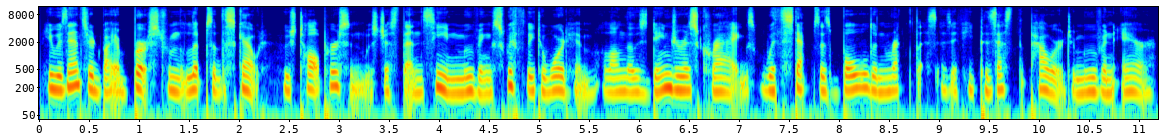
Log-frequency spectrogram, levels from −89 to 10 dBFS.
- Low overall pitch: No, medium, 170 Hz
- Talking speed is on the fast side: Yes, fast, 230 wpm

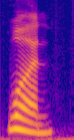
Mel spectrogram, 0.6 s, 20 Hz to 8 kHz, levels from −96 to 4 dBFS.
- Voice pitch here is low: No, high, 215 Hz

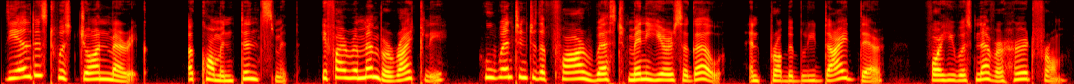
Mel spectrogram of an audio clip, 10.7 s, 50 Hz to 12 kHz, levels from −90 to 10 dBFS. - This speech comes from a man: No, female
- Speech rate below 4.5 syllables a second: No, 5.1 syllables/s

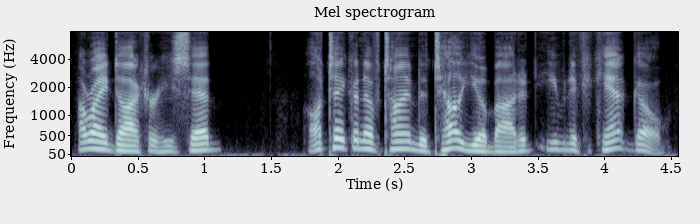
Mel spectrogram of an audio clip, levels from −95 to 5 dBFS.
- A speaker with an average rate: No, fast, 250 wpm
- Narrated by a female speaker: No, male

